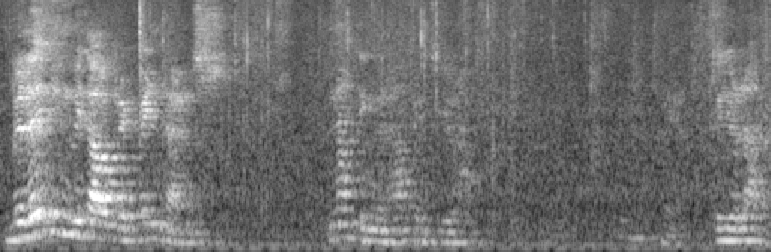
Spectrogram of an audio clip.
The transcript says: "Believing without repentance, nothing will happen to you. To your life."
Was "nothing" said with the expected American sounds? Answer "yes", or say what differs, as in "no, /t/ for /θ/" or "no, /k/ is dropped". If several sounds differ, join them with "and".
no, /t/ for /θ/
